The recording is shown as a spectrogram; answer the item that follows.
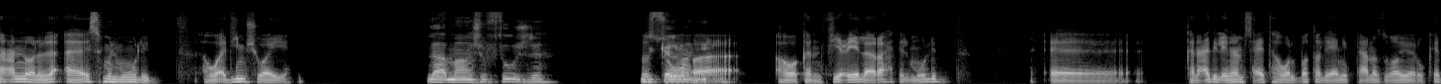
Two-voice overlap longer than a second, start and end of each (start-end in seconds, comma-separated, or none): none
